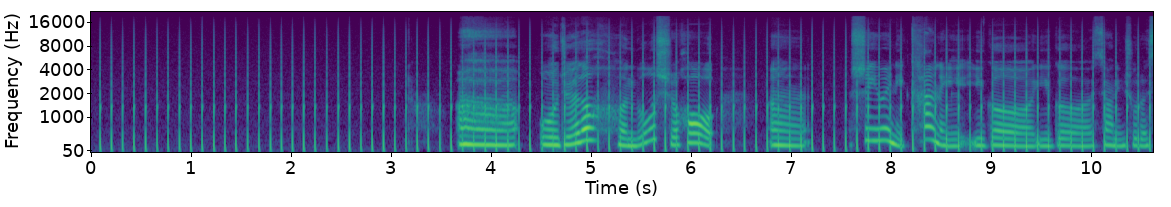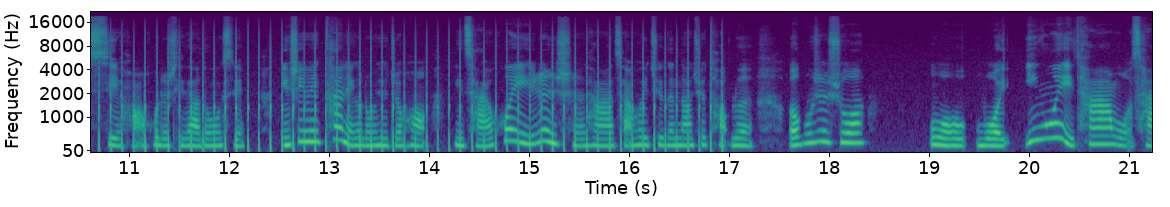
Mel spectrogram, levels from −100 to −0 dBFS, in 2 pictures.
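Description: Something in the chain is likely injecting a steady electrical pulse, such as interference from nearby equipment or a faulty connection or power supply, and it runs from 0.10 s to 16.95 s. The result is a train of clicks: about 150 near-identical pops at a regular 8.85 per second, peaking roughly 15 dB above the speech. They tick through the talking and in the pauses too, then stop.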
